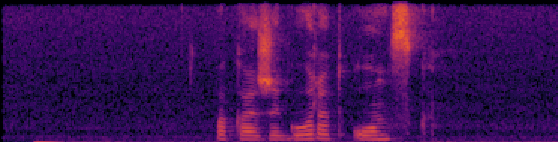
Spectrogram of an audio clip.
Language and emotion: Russian, neutral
